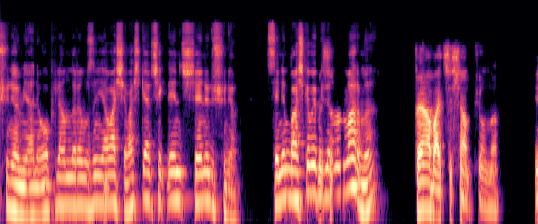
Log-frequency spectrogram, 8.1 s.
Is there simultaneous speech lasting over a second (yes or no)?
no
